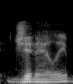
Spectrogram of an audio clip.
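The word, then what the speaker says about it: Ginnelly: Now, I did tweet Josh early just to confirm that it is Ginelli, because I watched a few clips and most were pronouncing it Ginelli, but I did see a couple of clips where the commentators were going with Ginelli, but that does seem unlikely.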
